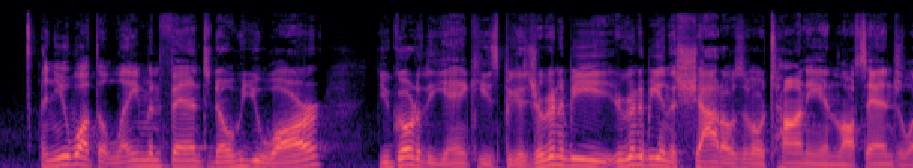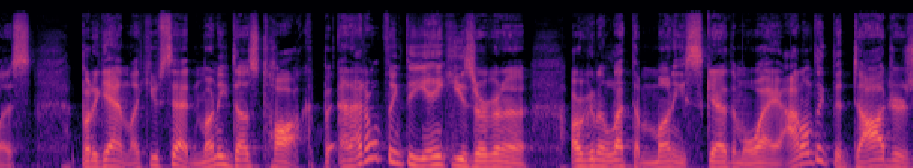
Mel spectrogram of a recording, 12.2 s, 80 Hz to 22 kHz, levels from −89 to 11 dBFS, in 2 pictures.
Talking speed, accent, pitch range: 310 wpm, American, 110-155 Hz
